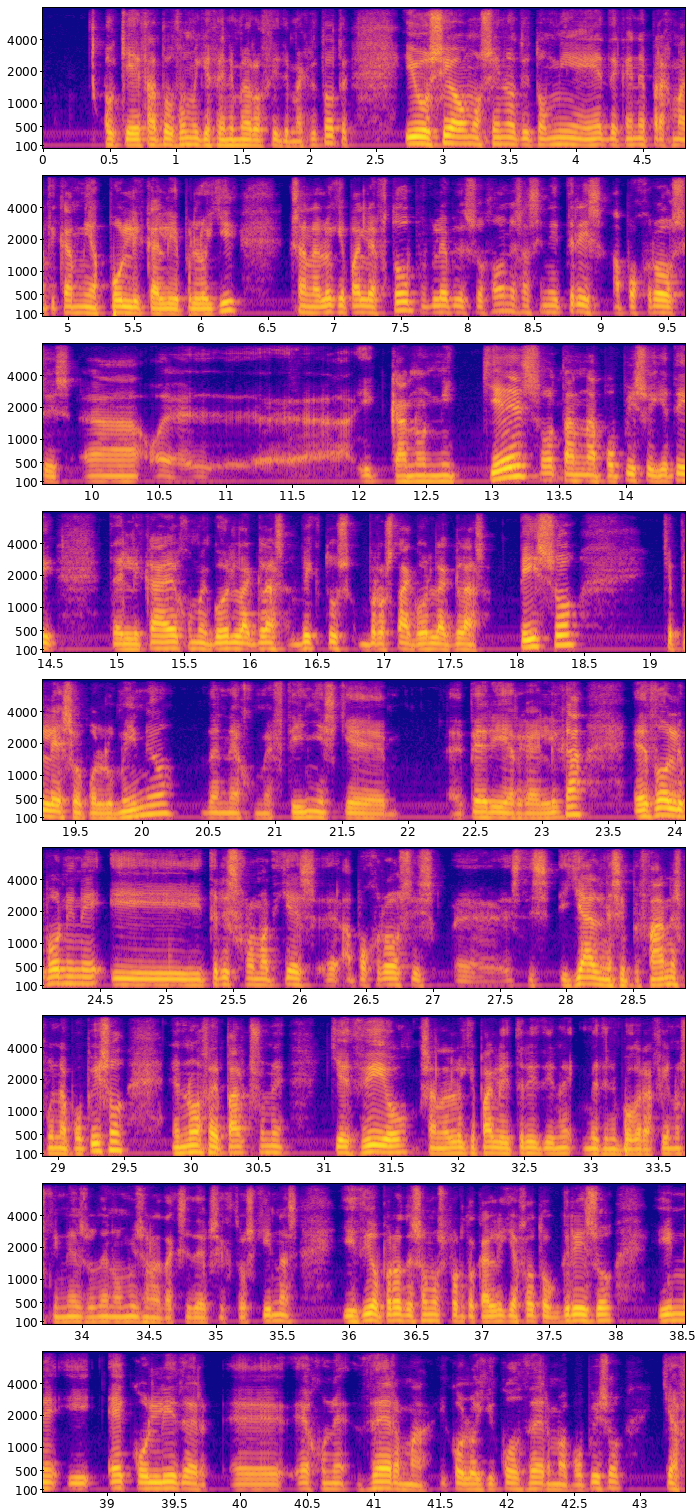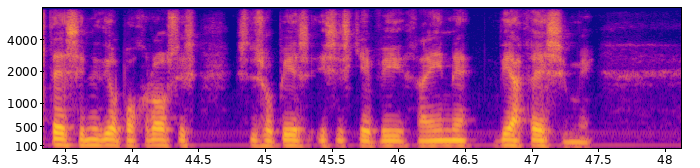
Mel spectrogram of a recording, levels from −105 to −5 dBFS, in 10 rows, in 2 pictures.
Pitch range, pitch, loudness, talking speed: 110-130 Hz, 120 Hz, -21 LUFS, 160 wpm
